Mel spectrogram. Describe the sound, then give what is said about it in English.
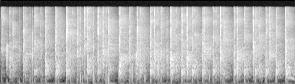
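An applause sound effect of many crisp, sharp hand claps in quick succession, loud and closely packed, keeping an even, driving pace from start to finish. “Applause sound effects.”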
